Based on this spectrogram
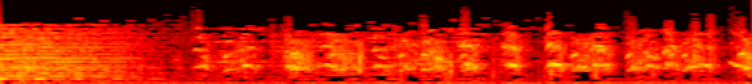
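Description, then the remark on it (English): Sled dogs of a dog team whine with a drawn-out, whimpering cry, then break into a steady flurry of barks and yips, several dogs fairly loud. “My dog team's all ready.”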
